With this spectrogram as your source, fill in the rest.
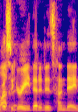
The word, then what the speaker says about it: Hyundai: Hyundai no h Hundai Hyundai gosh Hyundai it's Hyundai because it rides with Sunday I mean let's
